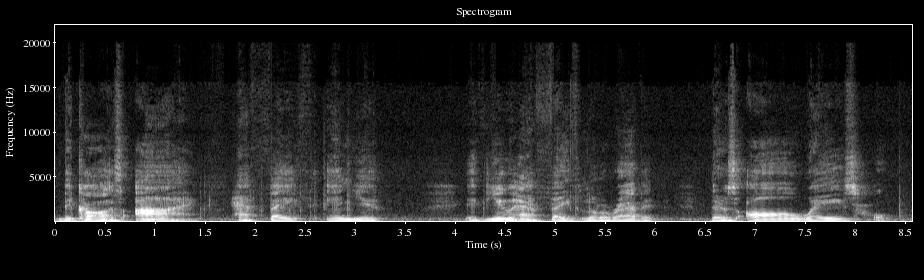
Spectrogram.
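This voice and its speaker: A man voicing a gentle, loving old grandmother rabbit in a storybook, soft, slow and tender. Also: sits low. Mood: soft, reassuring. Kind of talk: storybook reading aloud.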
